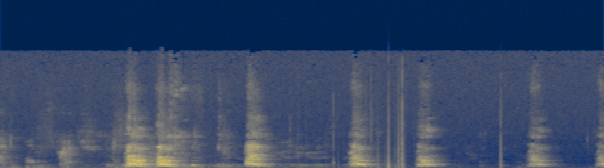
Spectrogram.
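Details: Pieces, a three-year-old English Bulldog, barks at the television: loud, hoarse single barks come in uneven bursts, about six in six seconds, with short quiet gaps. A voice speaks faintly between them.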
